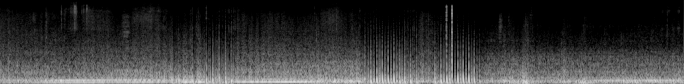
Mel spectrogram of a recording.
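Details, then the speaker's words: Volvo V70 D5 five-cylinder diesel at 190,000 miles: deep drone rises hard under heavy acceleration, then sags abruptly as power drops away; pushing it hard accidentally knocked it into limp mode. "I've accidentally knocked it into limp mode coming up there just then. I think I was pushing it that much that time."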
